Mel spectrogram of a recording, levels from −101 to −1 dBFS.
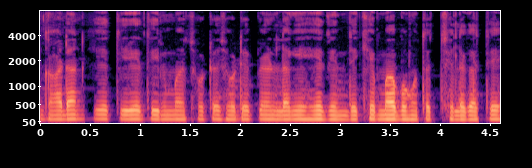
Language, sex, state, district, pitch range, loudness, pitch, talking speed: Chhattisgarhi, male, Chhattisgarh, Bastar, 110-115 Hz, -22 LUFS, 115 Hz, 235 wpm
